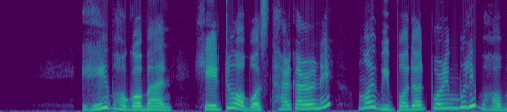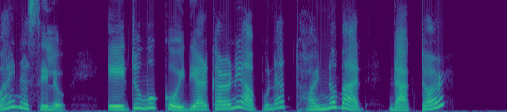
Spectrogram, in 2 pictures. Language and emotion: Assamese, surprised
